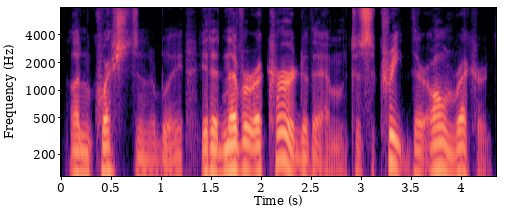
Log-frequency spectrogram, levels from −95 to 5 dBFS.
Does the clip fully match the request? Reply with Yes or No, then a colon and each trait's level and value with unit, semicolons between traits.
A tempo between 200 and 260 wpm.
No: average, 165 wpm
